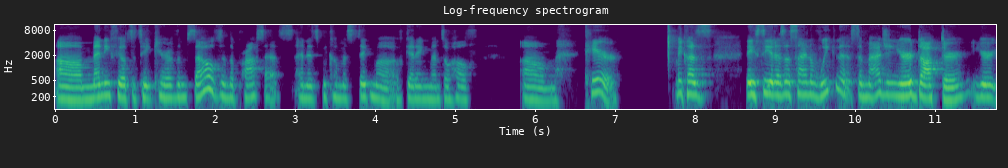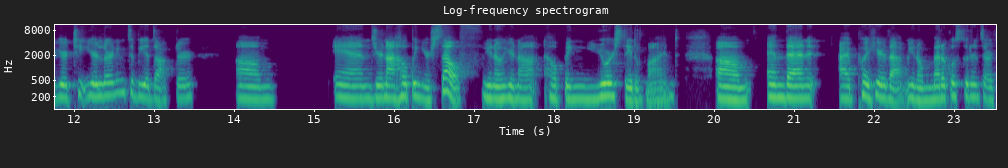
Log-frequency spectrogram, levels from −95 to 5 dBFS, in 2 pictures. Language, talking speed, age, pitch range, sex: English, 180 wpm, 20-39, 175-210 Hz, female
